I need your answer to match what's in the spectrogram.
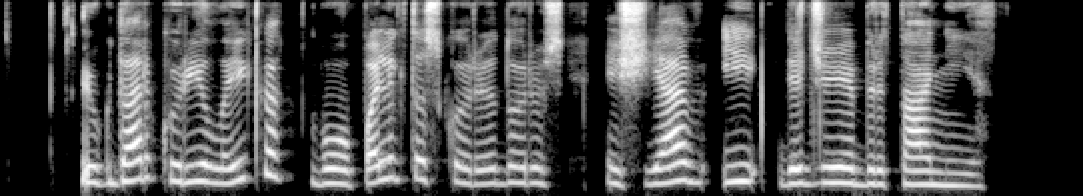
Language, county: Lithuanian, Marijampolė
